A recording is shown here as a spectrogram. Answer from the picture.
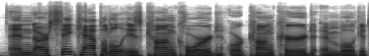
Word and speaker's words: Concord: Um and our state capital is Concord or Concurred. And we'll get to that in a second. She says it is pronounced conquered.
